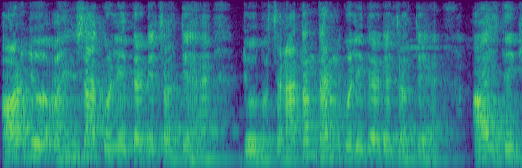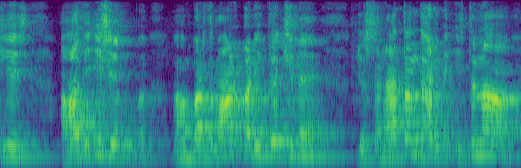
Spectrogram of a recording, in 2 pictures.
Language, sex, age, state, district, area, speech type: Hindi, male, 60+, Bihar, Samastipur, rural, spontaneous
